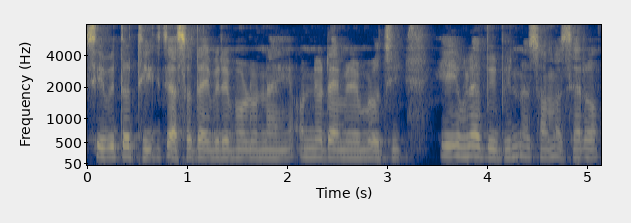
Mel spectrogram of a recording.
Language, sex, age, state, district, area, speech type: Odia, female, 60+, Odisha, Khordha, rural, spontaneous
